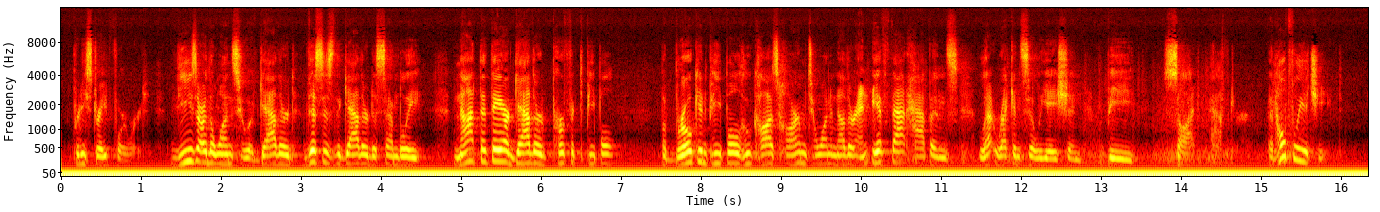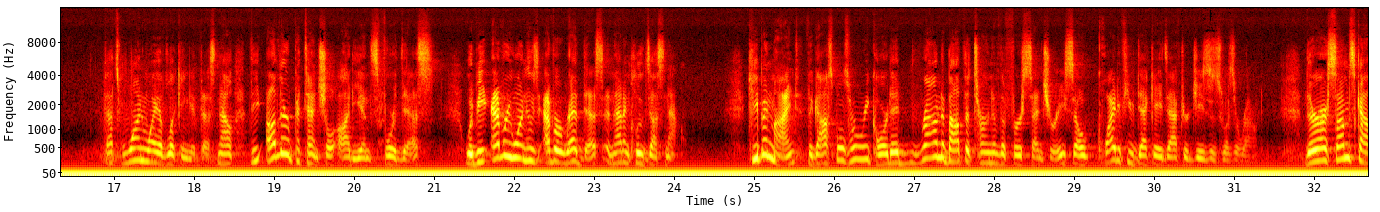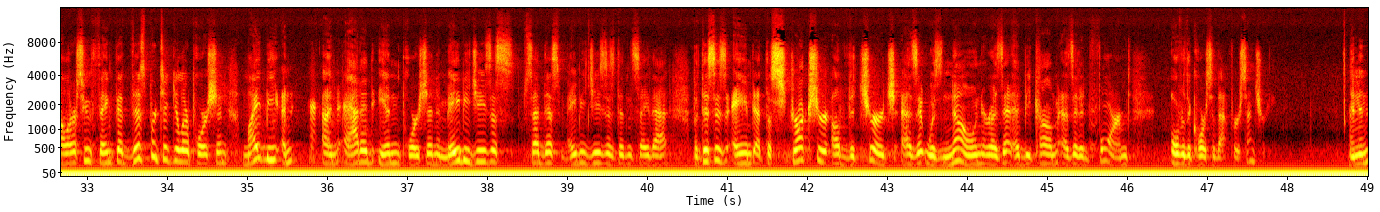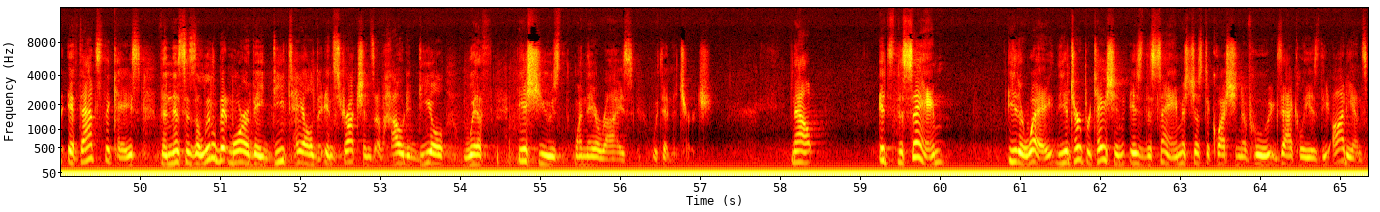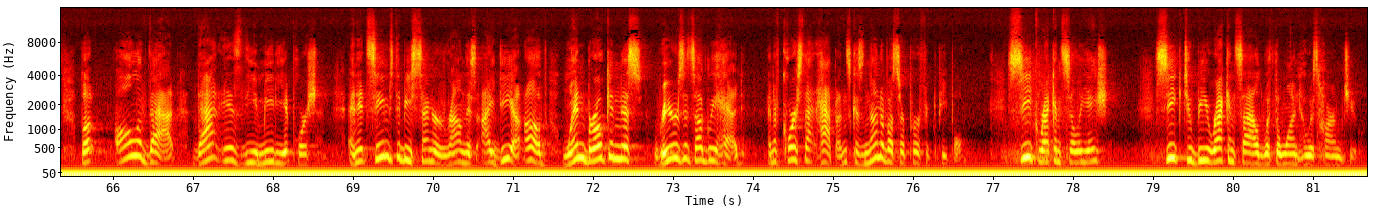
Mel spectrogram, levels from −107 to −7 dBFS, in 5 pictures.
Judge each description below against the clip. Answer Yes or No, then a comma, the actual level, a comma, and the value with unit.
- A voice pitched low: No, high, 210 Hz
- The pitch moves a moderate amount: No, wide, 8.4 semitones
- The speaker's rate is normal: Yes, average, 180 wpm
